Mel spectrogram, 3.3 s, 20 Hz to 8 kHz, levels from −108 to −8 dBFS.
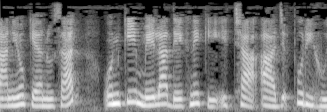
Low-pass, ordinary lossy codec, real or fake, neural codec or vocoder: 7.2 kHz; none; real; none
